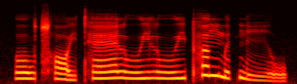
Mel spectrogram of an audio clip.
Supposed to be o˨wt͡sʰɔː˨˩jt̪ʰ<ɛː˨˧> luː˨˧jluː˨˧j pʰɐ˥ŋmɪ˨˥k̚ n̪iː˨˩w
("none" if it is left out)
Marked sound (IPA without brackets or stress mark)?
ɛː˨˧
